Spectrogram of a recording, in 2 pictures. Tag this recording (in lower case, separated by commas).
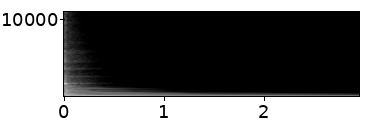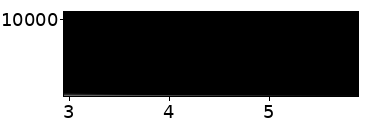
music, bowed string instrument, musical instrument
